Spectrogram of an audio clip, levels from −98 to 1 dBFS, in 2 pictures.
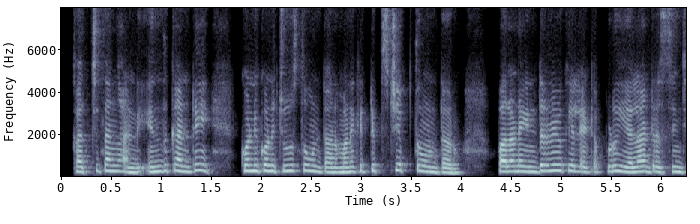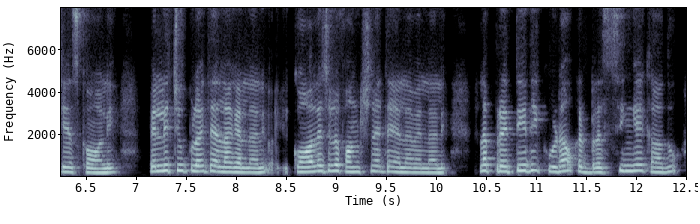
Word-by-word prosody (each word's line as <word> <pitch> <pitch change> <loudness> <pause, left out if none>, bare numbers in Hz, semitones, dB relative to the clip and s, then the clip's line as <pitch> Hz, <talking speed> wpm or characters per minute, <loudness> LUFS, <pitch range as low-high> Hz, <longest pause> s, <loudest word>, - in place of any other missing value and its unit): ఖచ్చితంగా 260 +3 0
అండి. 215 0 0
ఎందుకంటే 265 +2 +1 0.4
కొన్ని 275 0 +6
కొన్ని 275 -1 +4
చూస్తూ 275 +1 0
ఉంటాను, 225 -3 0
మనకి 235 +4 +1
టిప్స్ 280 -1 -3
చెప్తూ 295 -1 -3
ఉంటారు. 210 -4 0 0.4
ఫలానా 255 0 +5
ఇంటర్‌వ్యూ‌కెళ్ళేటప్పుడు 255 -2 0 0.2
ఎలా 240 - +4
డ్రెస్సింగ్ 235 0 -1
చేసుకోవాలి, 205 -3 0 0.4
పెళ్లి 270 +3 +4
చూపులయితే 270 -2 +1
ఎలాగెళ్ళాలి, 215 -2 +1 0.3
కాలేజిలో 265 +4 +3
ఫంక్షనయితే 240 +1 -1
ఎలా 215 -1 -1
వెళ్ళాలి, 200 0 -2 0.3
ఇలా 285 +1 +3
ప్రతీది 280 +4 +2
కూడా 245 +2 +2
ఒక 250 - -1
డ్రెస్సింగే 270 +6 +1
కాదు 220 +2 -2
245 Hz, 140 wpm, -23 LUFS, 225-275 Hz, 0.4 s, కొన్ని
